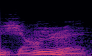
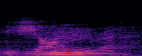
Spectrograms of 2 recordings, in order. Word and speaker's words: genre: Because it's a French word originally, so we always say it like that.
